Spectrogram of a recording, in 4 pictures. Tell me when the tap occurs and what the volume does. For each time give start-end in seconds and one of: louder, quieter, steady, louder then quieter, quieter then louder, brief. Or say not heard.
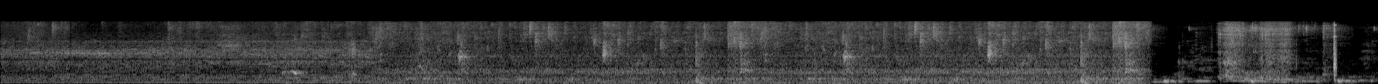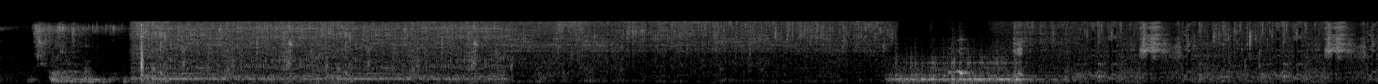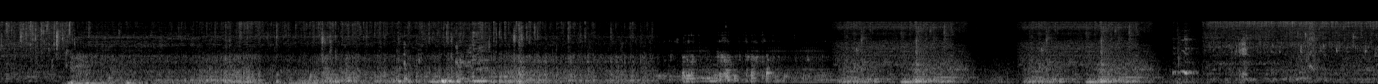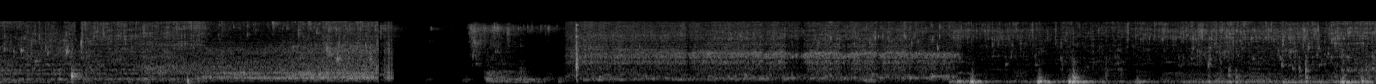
0.0-55.0 quieter.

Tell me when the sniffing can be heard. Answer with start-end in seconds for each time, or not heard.
11.2-13.8, 31.5-32.5.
